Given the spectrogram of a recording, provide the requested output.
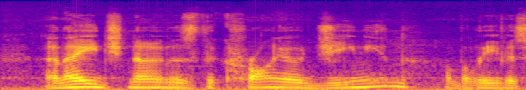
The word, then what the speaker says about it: Cryogenian: period, which featured an age known as the Cryogenian, I believe is how you pronounce it, which is basically the most severe ice age that Earth has ever known.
